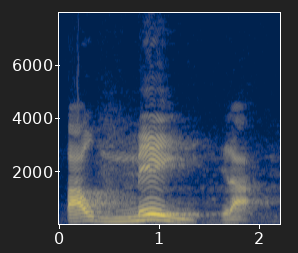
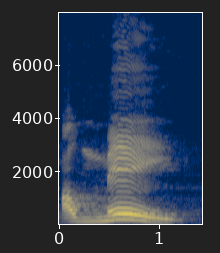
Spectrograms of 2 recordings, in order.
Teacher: Perceba que a ênfase não é no I, mas no E. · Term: ditongo decrescente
